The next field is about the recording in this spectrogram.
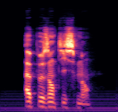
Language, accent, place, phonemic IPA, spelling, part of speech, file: French, France, Lyon, /ap.zɑ̃.tis.mɑ̃/, appesantissement, noun, LL-Q150 (fra)-appesantissement.wav
- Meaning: dullness, heaviness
